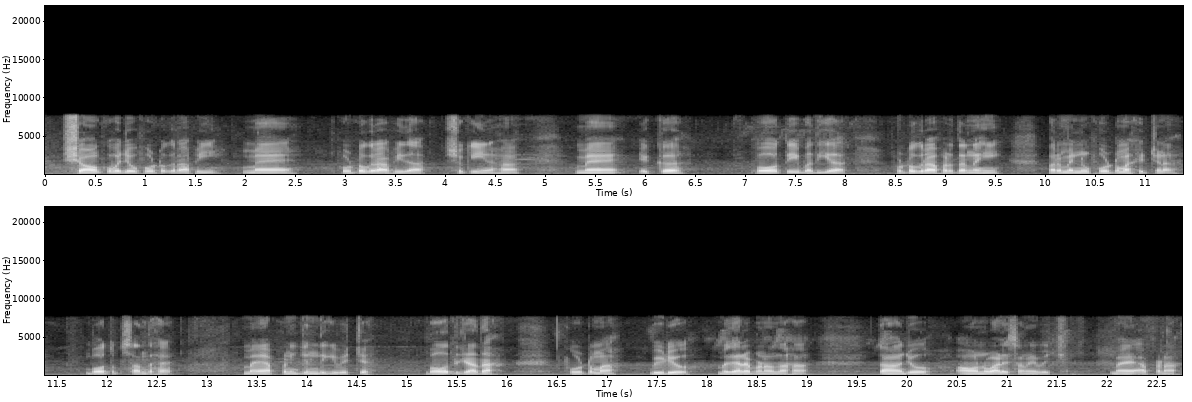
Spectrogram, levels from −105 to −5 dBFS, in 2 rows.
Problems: background sounds at intervals, background conversations at intervals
